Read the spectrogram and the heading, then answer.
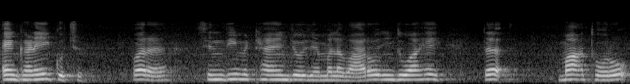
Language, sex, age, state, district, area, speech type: Sindhi, female, 45-60, Maharashtra, Thane, urban, spontaneous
